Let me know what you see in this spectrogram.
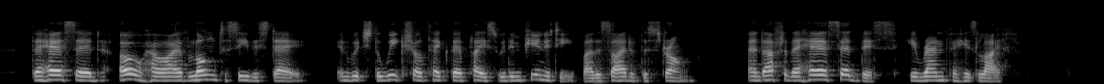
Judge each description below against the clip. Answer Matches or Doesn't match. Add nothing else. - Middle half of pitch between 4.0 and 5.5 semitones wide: Doesn't match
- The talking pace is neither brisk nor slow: Doesn't match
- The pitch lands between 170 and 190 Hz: Matches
